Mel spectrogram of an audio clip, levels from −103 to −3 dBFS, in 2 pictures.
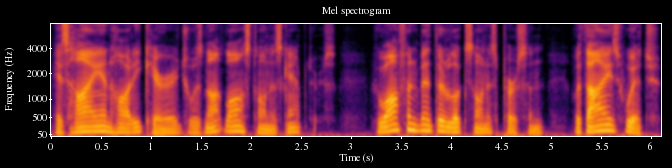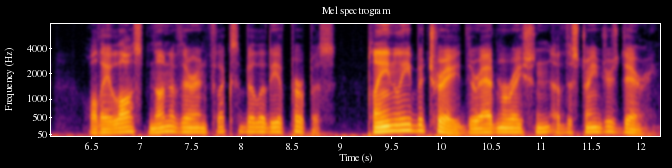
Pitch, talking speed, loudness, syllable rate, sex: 110 Hz, 190 wpm, -21 LUFS, 5.6 syllables/s, male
